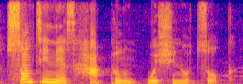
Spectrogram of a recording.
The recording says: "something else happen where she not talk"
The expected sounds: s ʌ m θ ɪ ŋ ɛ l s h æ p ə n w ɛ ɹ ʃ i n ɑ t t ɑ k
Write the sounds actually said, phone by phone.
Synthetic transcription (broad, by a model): s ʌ m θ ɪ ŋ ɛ s h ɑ p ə n w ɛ ʃ i n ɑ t t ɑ k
